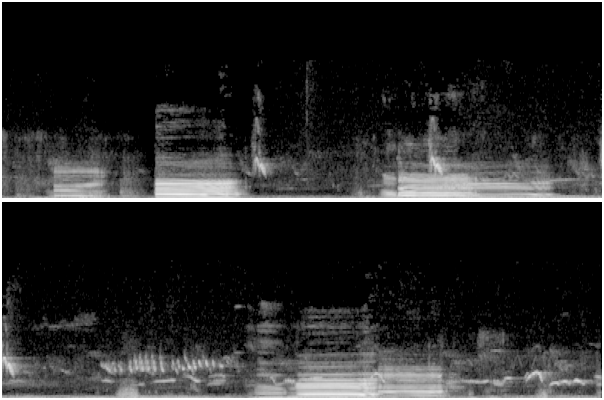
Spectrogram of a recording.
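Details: Tame grazing cattle out on broad green land moo to call the herd together: several drawn-out, rich moos spaced a few seconds apart, some sliding downward, over a low rumble with scattered bird chirps.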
